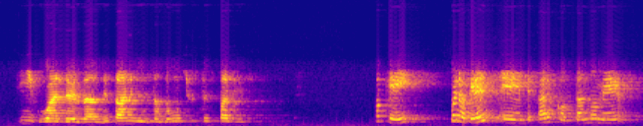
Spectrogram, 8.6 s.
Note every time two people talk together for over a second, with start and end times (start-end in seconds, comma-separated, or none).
none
